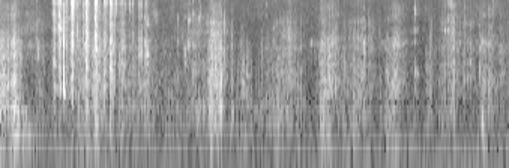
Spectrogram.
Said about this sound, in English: And this is the most mild one that we got. Yeah, right? Yeah. This is the least spicy of the bunch. Cheers. Cheers. Okay. I'm sorry for chewing. Not really.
